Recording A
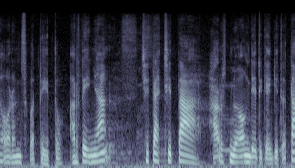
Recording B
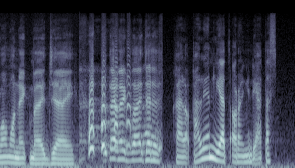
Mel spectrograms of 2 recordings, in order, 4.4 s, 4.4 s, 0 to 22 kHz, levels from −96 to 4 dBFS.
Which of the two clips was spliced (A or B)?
B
